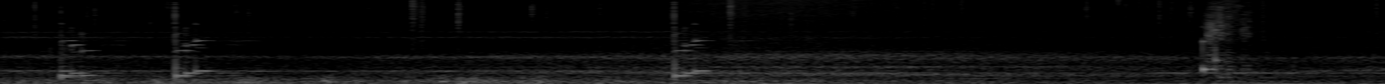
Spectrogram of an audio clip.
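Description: Short electronic chimes ring out several times.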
